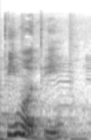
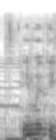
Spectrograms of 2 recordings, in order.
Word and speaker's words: Timothée: Creo que él dijo que se, llama, que su se pronunciaba Timothy en una entrevista, vi eso. – Timothy nomás.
